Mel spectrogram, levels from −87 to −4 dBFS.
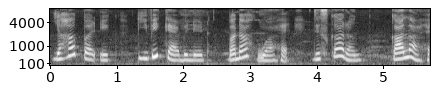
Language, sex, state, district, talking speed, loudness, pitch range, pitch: Hindi, female, Jharkhand, Palamu, 125 wpm, -16 LUFS, 245-375 Hz, 290 Hz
